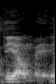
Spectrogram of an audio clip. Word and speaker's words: De Almeida: Fabio, how do I pronounce your second name? How do I pronounce it? Because I'm making mistakes. Almeida, yeah. But is it Almeida? – It's De Almeida.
